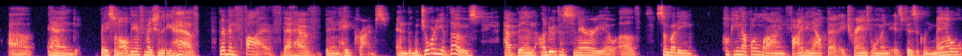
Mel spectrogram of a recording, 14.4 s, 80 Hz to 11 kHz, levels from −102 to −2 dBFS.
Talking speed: 180 wpm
